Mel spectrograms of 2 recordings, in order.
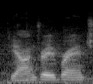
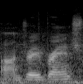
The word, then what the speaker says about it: Andre Branch: guys correct me because I say DeAndre branch instead of Andre branch which I'm gonna let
